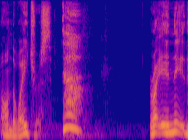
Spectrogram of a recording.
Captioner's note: gasps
